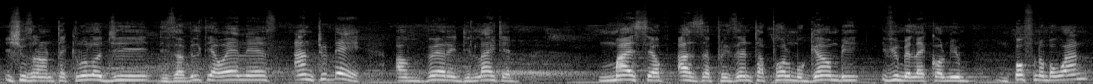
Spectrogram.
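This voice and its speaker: A man's voice: high voice, moderate pace, warm tone, a little hiss or hum. A man hosting an interview, enthusiastic and formal, with many fillers. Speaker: host, presenter.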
